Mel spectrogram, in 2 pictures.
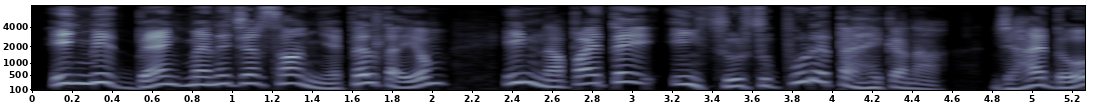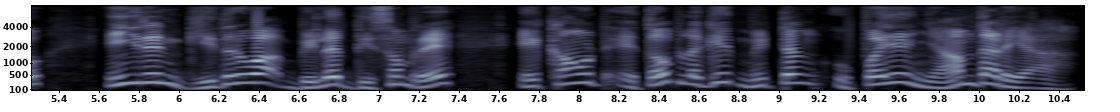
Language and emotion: Santali, happy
